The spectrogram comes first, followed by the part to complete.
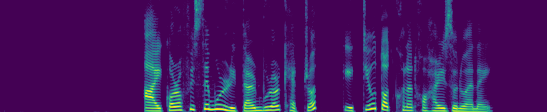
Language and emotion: Assamese, surprised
